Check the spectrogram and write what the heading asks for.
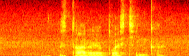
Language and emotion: Russian, neutral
